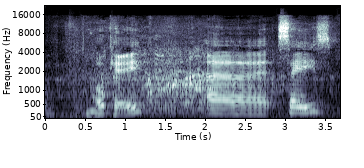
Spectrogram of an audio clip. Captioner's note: laughter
